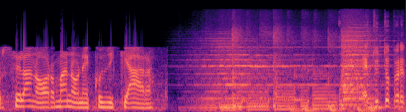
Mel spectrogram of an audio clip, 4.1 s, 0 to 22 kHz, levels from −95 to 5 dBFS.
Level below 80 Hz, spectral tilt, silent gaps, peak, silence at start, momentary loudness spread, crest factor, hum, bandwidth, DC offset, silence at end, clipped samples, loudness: -36 dBFS; -5.5 dB/octave; none; 0 dBFS; 0 s; 7 LU; 18 dB; none; 15.5 kHz; under 0.1%; 0 s; under 0.1%; -18 LUFS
